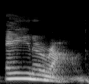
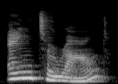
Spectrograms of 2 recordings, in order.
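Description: First: The T is dropped, linking N into around. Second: The T sound in ain't is pronounced. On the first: "esse T pode ser omitido e você então vai ouvir a ligação direto no N" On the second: "você pode ouvir ain't around com o T"

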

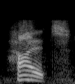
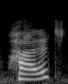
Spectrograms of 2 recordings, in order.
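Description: First: It is said firmly as a sharp command. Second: It is said softly like a polite request. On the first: It is an order that must be obeyed. The speaker calls it right. "Dann muss ich halt sagen" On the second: It is only a request. The speaker calls it wrong. "Und nicht halt, das ist ja keine Bitte"

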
